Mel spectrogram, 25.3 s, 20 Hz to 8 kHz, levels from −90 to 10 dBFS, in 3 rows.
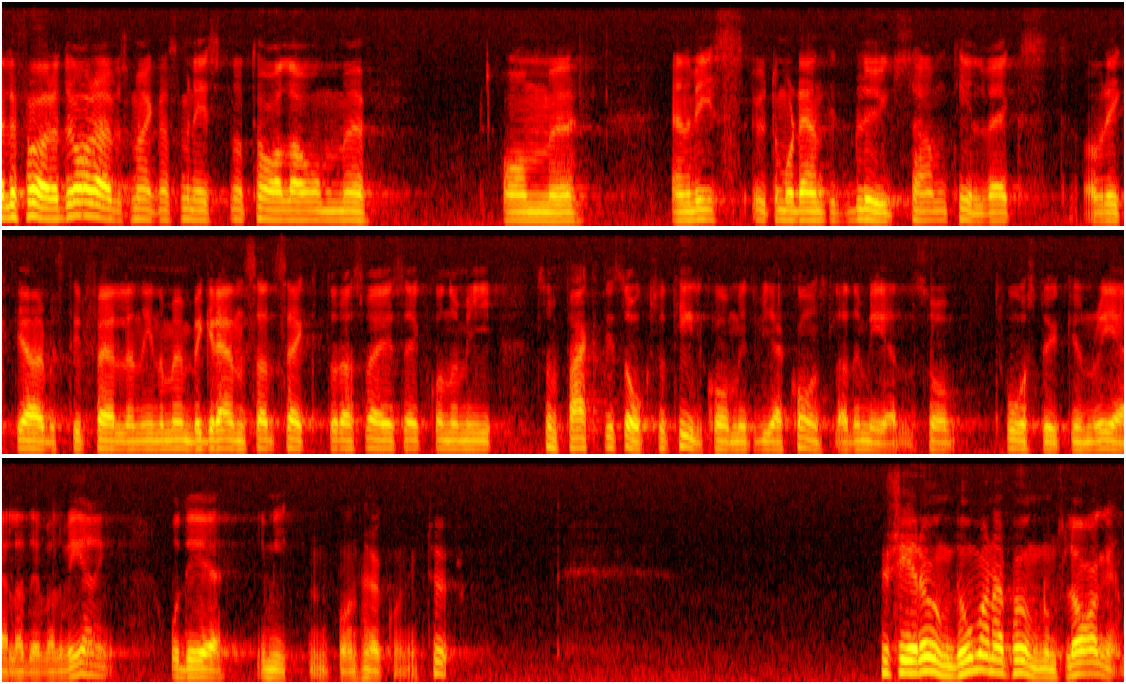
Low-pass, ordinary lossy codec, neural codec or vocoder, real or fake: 7.2 kHz; none; vocoder, 44.1 kHz, 128 mel bands every 512 samples, BigVGAN v2; fake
